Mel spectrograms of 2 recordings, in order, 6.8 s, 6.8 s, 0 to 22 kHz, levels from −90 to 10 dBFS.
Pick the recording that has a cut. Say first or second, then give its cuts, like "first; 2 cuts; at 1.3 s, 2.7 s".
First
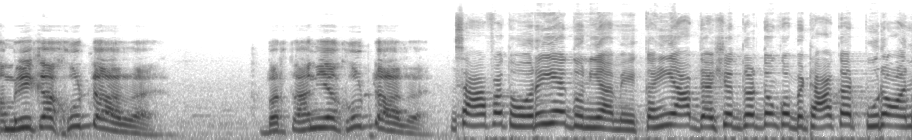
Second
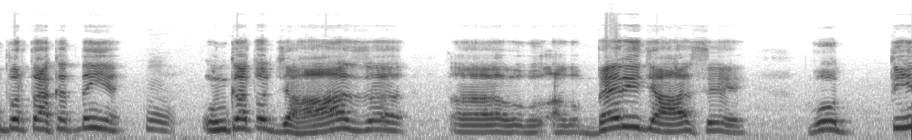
first; 1 cut; at 3.4 s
